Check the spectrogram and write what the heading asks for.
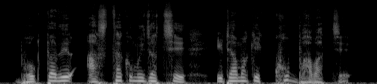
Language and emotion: Bengali, fearful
